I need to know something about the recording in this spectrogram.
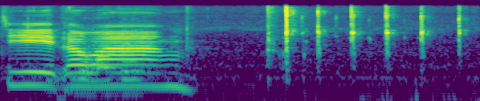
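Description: A woman's voice calls out briefly, then a shrine suzu bell jingles: a quick, irregular run of bright metallic clicks as the bell rope is shaken.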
